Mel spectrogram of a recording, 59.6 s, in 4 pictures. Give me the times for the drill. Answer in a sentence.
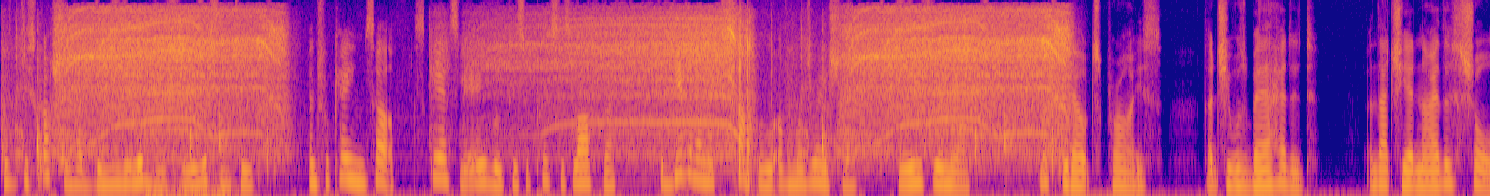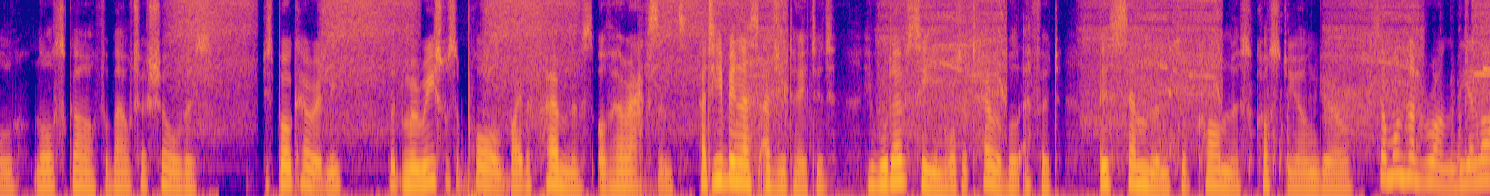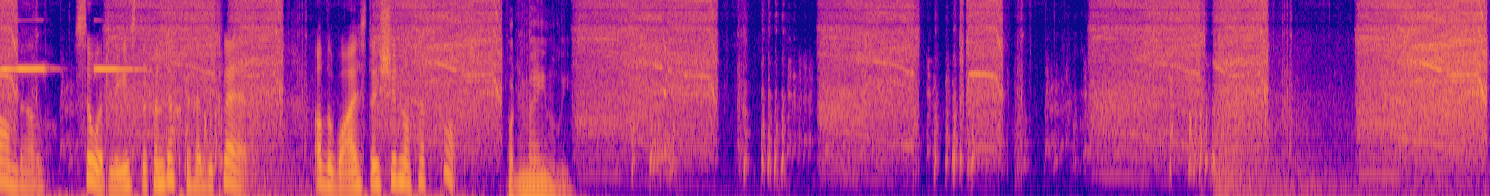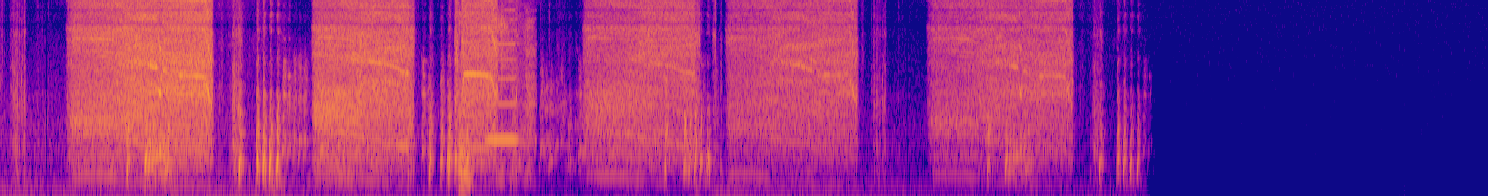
The drill can be heard from 0.0 to 10.8 s and from 16.5 to 56.1 s.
